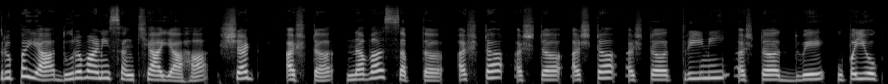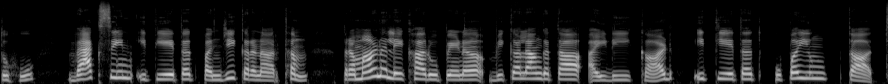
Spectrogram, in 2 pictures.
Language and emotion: Sanskrit, neutral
